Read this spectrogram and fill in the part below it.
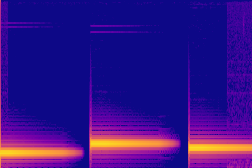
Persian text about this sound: خلاصه چندین بار با صدای دینگ و دینگ و روشن شدن چراغ کمربندهای ایمنی بیدار شدم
